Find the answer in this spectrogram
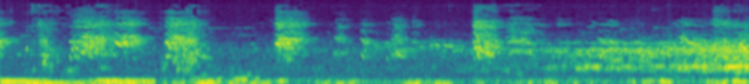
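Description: Faint harsh bird calls, a string of short calls at uneven intervals, over a low rumble.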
